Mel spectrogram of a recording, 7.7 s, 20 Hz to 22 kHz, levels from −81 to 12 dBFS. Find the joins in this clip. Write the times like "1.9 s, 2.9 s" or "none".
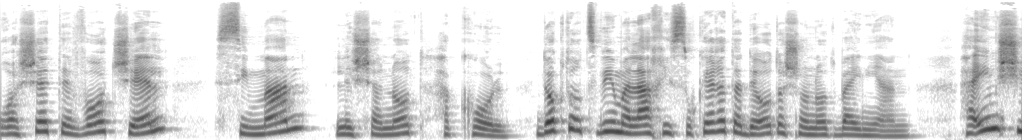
4.0 s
